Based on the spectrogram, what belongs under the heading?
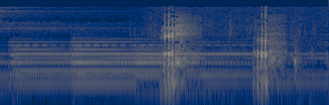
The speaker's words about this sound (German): Ein Schwein ist entlaufen in Brüssel.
